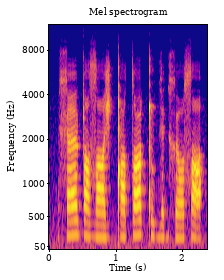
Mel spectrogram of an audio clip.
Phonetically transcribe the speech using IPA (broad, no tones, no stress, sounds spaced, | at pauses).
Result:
x æ ʈ ɛ zˤ a ʒ ǃ ɛ tˤ u ǃ u ɡ ɛ ɡ x œ sˤ a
